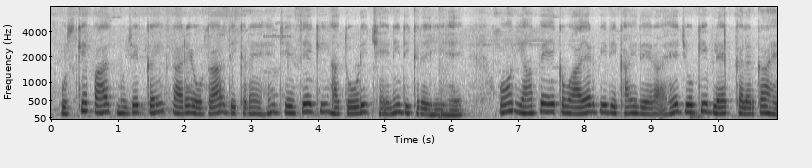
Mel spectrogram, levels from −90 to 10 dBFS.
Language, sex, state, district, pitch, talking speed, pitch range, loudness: Hindi, male, Chhattisgarh, Rajnandgaon, 175 Hz, 175 wpm, 160-195 Hz, -15 LUFS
